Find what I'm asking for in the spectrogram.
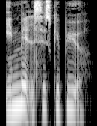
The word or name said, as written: indmeldelsesgebyr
